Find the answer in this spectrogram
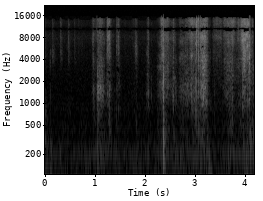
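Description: Handling of a paper scrapbooking pad: faint rustling and scraping of the cardboard-backed pad against hands and a cloth-covered table as it is turned over, with one sharp tap a little over two seconds in.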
